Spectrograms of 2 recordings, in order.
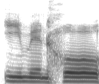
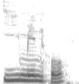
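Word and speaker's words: Lee Min-ho: Did you say Lee Min Ho? Yes, you're not supposed to pronounce the L.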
